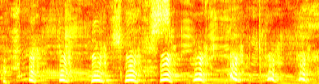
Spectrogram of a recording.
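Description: Cartoon characters laughing in a fast run of short, high-pitched "ha" bursts, about five or six a second.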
